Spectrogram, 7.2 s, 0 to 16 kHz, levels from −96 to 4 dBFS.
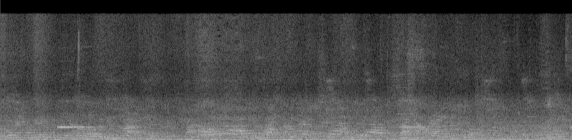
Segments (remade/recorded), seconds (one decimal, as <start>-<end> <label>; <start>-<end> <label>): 0.0-2.5 recorded; 2.5-3.1 remade; 3.1-7.2 recorded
